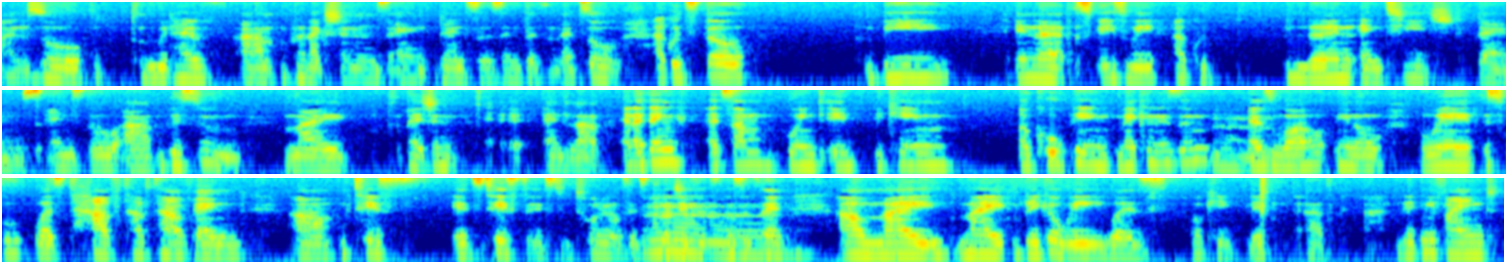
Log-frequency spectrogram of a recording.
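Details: Adult woman who says she stutters, that it can be heard in her speech, and that she used to struggle a lot with it; stuttering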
